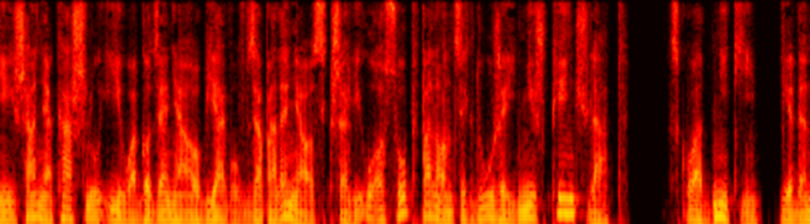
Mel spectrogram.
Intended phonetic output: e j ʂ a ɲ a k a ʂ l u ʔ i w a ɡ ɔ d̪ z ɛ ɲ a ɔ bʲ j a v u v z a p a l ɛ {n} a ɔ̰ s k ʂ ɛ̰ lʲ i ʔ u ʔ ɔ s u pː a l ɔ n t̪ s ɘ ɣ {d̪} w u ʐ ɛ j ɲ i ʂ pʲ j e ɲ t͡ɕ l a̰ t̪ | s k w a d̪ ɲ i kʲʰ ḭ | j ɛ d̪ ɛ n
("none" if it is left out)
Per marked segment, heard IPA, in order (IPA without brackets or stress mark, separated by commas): ɲ, d̪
